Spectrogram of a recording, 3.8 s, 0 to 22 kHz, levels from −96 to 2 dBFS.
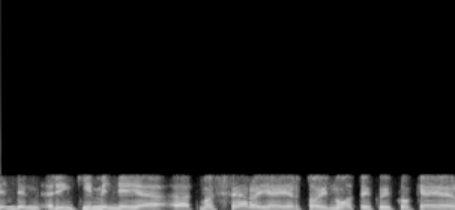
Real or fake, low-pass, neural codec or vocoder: real; 3.6 kHz; none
